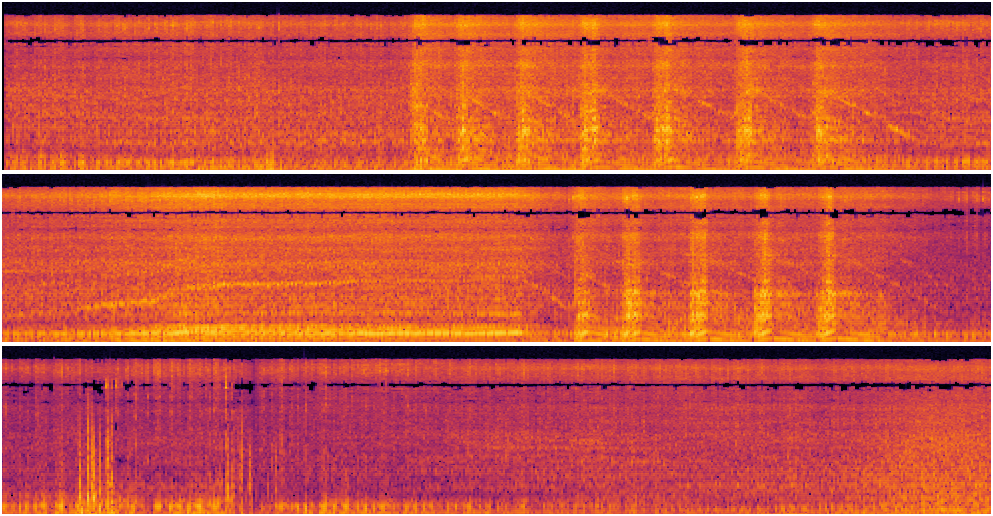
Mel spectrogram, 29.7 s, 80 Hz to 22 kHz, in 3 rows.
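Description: Honda CB400Four inline-four running through a 4-into-2-into-1 full exhaust. It idles, then takes a run of about eight quick throttle blips, climbs to a higher rev held for a few seconds, drops back, blips about five more times, and settles to a steady idle, with two clicks near the end.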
